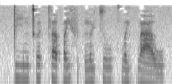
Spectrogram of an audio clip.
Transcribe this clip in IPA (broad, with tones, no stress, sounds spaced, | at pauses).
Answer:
t̪ iː˨ m kʰ ɵ˨˥ t̚ t̪ʰ ɐ˨ p̚ ɐ˨˧ j f ɪ˨ k̚ n̪ ɵ˨˧ ɥ t͡s uː˨ kʷʰ ɐ˨˥ j kʷ aː˨˩ w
